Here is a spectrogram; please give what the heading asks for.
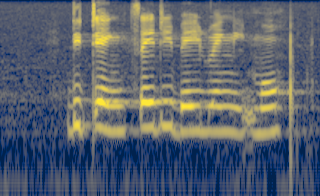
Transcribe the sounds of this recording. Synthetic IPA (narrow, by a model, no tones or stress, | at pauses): ditʼeŋ̩t͡sʼedibeilweŋ̩mo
